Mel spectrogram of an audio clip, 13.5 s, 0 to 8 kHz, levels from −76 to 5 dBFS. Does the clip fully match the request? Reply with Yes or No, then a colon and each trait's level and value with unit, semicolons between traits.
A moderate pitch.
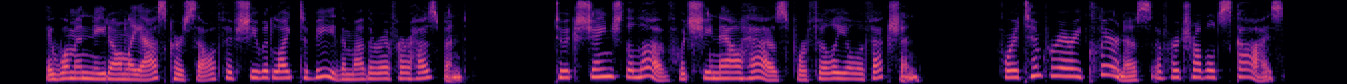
No: high, 220 Hz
